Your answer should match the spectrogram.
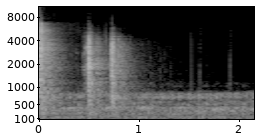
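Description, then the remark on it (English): Two sharp metallic clicks of a cabin door being locked aboard a Navy cruiser, followed by a few fainter ticks, over a low steady background hum with no one talking. “You may lock the door now.”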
